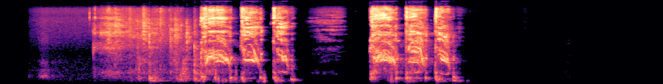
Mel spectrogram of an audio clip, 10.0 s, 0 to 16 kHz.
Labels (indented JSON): {
  "expert_labels": [
    {
      "quality": "poor",
      "cough_type": "dry",
      "dyspnea": false,
      "wheezing": false,
      "stridor": false,
      "choking": false,
      "congestion": false,
      "nothing": true,
      "diagnosis": "upper respiratory tract infection",
      "severity": "unknown"
    }
  ],
  "age": 28,
  "gender": "male",
  "respiratory_condition": false,
  "fever_muscle_pain": false,
  "status": "healthy"
}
